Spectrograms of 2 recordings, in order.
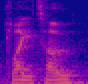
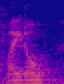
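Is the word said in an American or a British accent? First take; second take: British; American. First: It is said in a British accent. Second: It is said in an American accent. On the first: "we might say" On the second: "with an American or possibly even a New York accent"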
